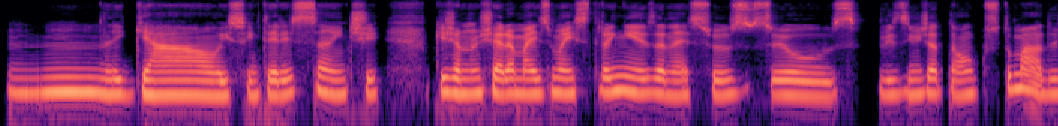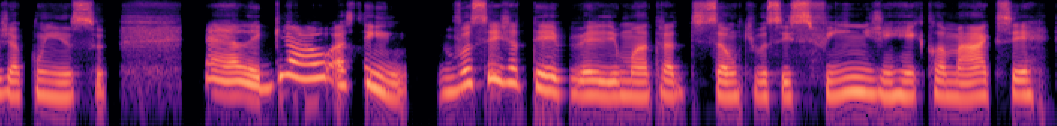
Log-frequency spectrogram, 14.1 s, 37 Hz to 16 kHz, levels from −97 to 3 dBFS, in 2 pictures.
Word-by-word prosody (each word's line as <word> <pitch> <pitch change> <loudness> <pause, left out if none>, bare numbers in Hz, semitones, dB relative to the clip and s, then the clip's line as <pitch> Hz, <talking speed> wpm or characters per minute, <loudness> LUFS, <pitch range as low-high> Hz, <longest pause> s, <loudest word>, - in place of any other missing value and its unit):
Hum, 195 +1 0
legal. 170 -1 +1
Isso 165 +1 -1
é - - -4
interessante, 175 +1 -1 0.3
porque 195 - -4
já 190 -1 +3
não 180 0 -1
gera 185 -1 +3
mais 180 +1 +1
uma 190 -1 0
estranheza, 190 0 0
né, 165 -1 -3
se 170 0 -3
os 180 +6 -1
seus 165 -1 -1
vizinhos 175 0 -5
já 185 - +3
estão 175 -2 -5
acostumados 180 0 -2
já 165 -3 -1
com 170 +2 -7
isso. 155 - -2 0.7
É, 170 -3 +2
legal, 365 - +3
assim, 235 - +1 0.2
você 280 - +2
já 305 -1 +2
teve 215 -10 +1
ali 165 -2 +2
uma 160 -1 0
tradução 160 -1 -1
que 160 - -13
vocês 155 0 +2
fingem 180 0 -1
reclamar, 160 -1 +1
que - - -12
você 170 -1 0
180 Hz, 160 wpm, -24 LUFS, 165-195 Hz, 0.7 s, já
